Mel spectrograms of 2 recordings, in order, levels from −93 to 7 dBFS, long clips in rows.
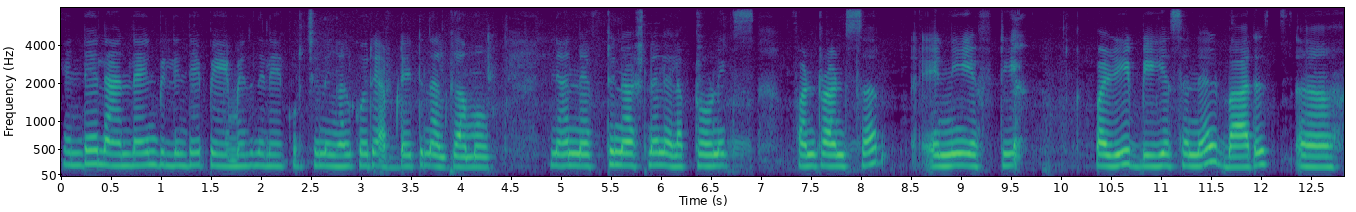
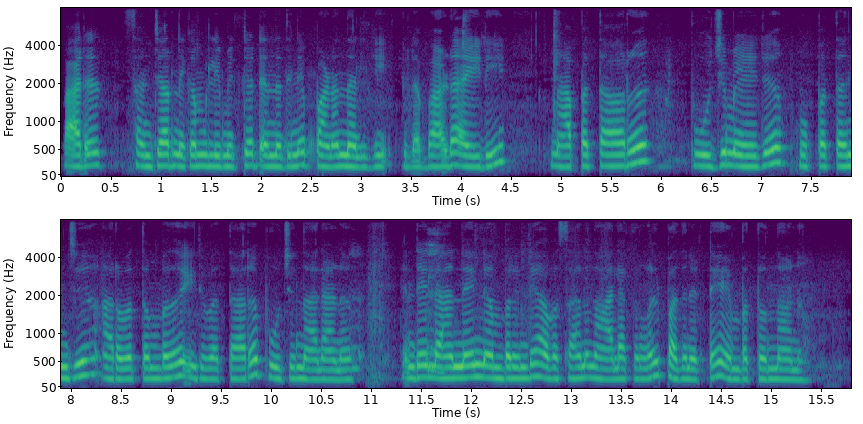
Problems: none marked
